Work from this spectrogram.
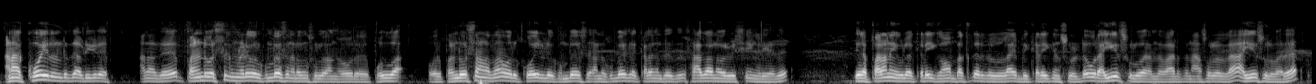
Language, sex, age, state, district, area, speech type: Tamil, male, 30-45, Tamil Nadu, Tiruvannamalai, rural, spontaneous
